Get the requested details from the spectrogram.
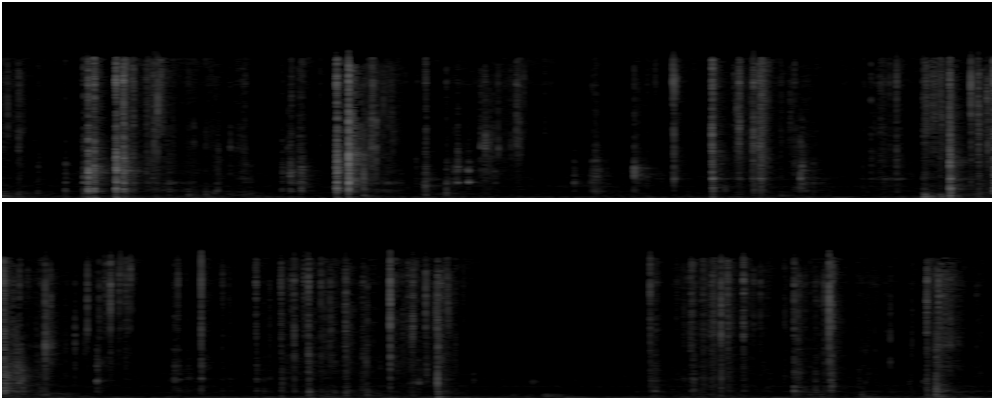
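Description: A metal blade carves and scrapes thick yellow curls off a solid, hand-sized block of yellow bar soap held in one hand. Bright, dry, crackly scrapes and crisp cuts come in short clusters separated by quiet pauses, with almost no low end and no ringing after each stroke.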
